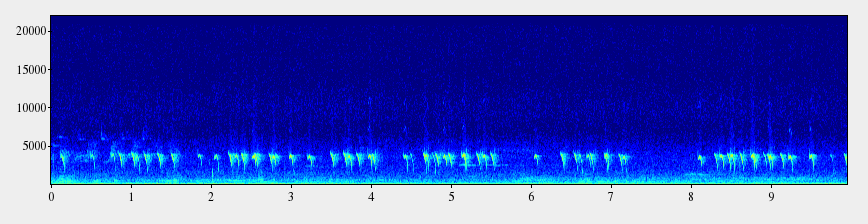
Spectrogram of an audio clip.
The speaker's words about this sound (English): Perhaps the wild bird is also calling.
